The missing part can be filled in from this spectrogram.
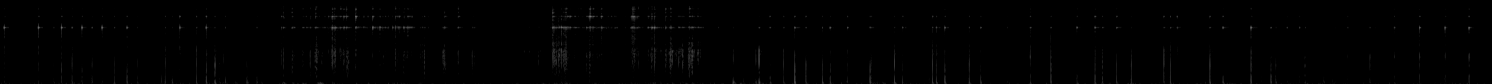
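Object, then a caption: Faceted glass bottle with glass stopper. Long nails tap a hollow, empty, faceted clear glass decorative bottle with a glass bird stopper, ribbon, bead chain and key charm. Quick, bright, high clicks and clinks follow one another steadily, each dying away almost at once. Two denser bursts of rapid rattling taps come at about 3–4 seconds and 5.5–7 seconds.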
